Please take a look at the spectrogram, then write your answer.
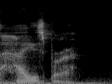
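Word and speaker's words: Happisburgh: Our last tale takes us to Haysborough, spelt Happysburgh, We've no idea why it's pronounced that way, it's just the way it is.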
